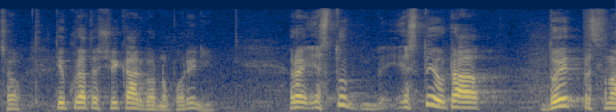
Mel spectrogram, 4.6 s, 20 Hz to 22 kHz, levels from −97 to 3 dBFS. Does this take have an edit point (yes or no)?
no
